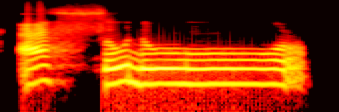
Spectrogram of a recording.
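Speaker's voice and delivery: heavy, thick, fully pronounced r sound. Showing how to read the words aloud: heavy thick r sound. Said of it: "موٹا کر کے پڑھیں گے۔ کیسے پڑھیں گے؟".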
